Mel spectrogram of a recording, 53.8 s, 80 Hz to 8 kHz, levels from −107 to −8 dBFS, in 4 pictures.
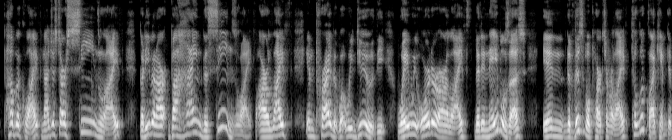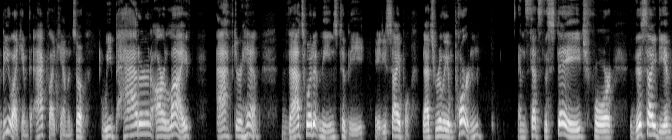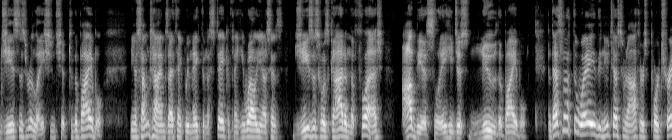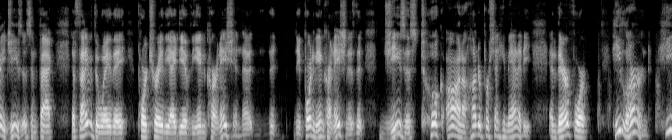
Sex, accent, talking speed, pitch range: male, American, 165 wpm, 140-220 Hz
